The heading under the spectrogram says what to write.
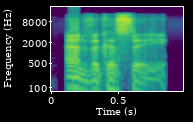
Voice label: "advocacy", British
